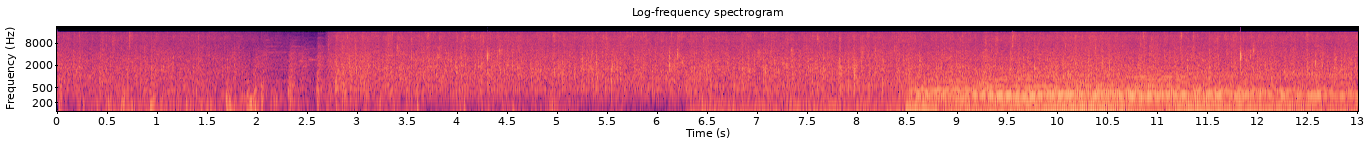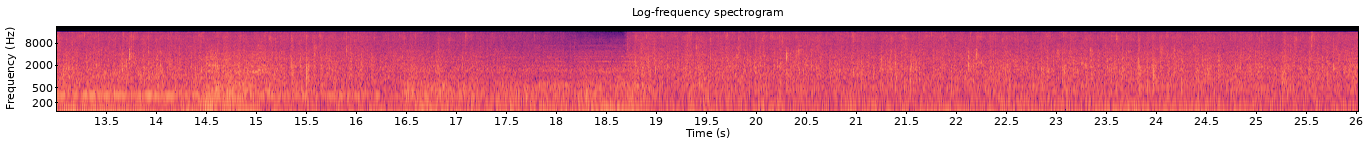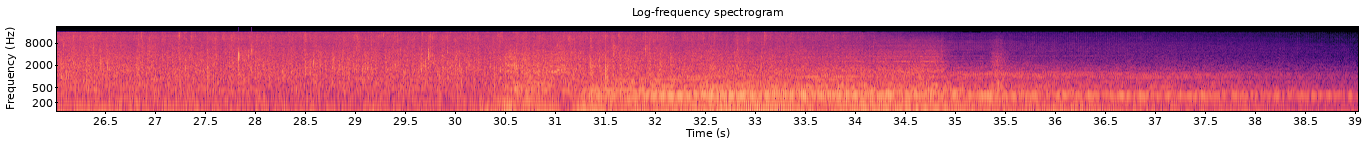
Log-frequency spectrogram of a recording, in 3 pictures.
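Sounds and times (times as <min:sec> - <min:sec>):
dense even hiss: 0:08.4 - 0:18.1.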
